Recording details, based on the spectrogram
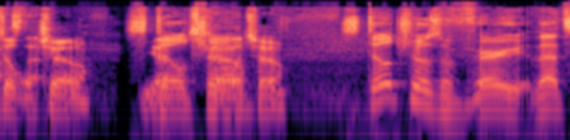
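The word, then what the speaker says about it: Stilicho: please pronounce Stilcho. Stilcho.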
